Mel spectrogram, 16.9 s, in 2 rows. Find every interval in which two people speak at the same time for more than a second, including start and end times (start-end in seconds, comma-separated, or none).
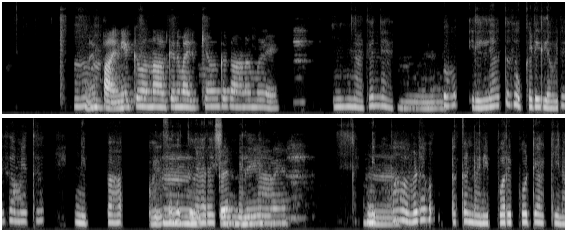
10.9-12.3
